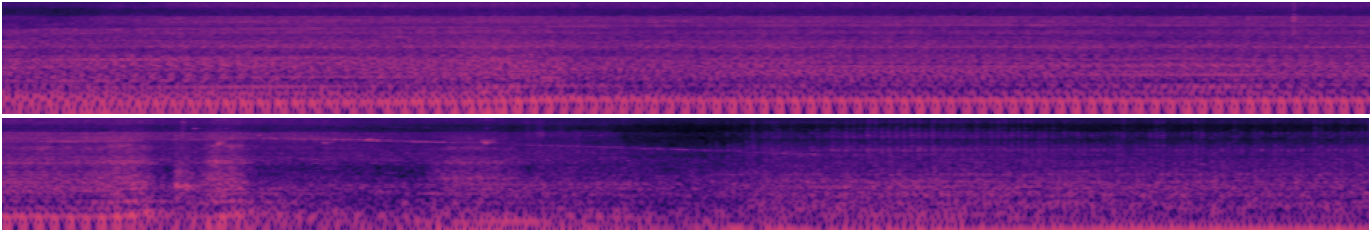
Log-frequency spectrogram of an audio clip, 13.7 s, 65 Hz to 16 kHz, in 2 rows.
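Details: 1993 International 9200 with N14 Cummins diesel, 10-speed manual, no-start truck sitting since 2008, now running and building air pressure: deep, steady diesel clatter at idle with air brake hiss midway, no misses; sounds good, normal idle.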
